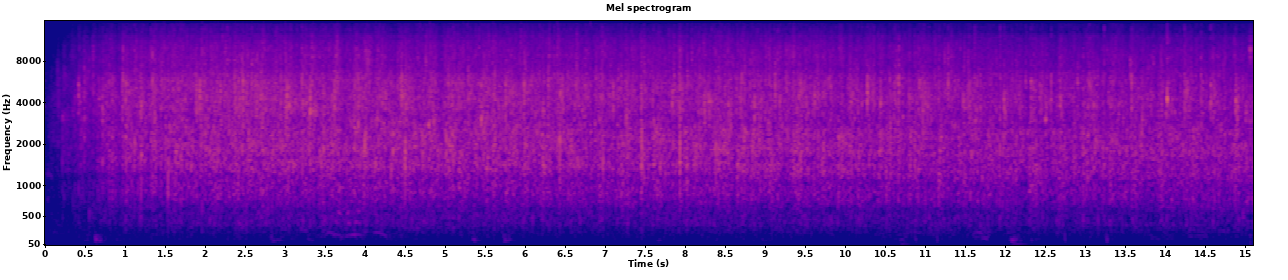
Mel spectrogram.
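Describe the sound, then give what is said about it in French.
Sustained applause from an audience after a conference talk: a dense, even patter of many hands clapping that rises quickly and stays at a steady loudness for about fifteen seconds. “Vos applaudissements témoignent de tout l'intérêt que nous avons porté à cette conférence et à cet échange.”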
